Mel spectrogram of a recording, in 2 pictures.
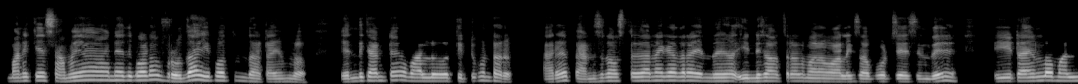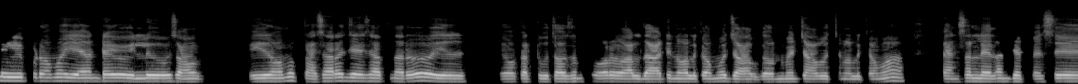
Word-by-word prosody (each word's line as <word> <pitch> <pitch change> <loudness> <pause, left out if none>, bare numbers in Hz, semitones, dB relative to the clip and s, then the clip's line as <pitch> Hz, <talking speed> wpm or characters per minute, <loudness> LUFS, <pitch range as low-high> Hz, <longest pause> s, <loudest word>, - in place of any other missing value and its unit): మనకి 175 +3 -1 0.2
సమయం 175 +8 +1 0.2
అనేది 195 0 +1
కూడా 205 +2 +4
వృధా 150 +5 +4
అయిపోతుంది 185 -4 -1
ఆ - - -2
టైంలో. 135 0 -3 0.5
ఎందుకంటే 180 +4 0 0.2
వాళ్ళు 160 0 +2 0.2
తిట్టుకుంటారు. 165 +3 -3 0.4
అరే! 145 +6 0
పెన్షన్ 135 +5 -3
వస్తదనే 175 +2 0
కదరా! 185 0 +3
ఎన్ని 160 0 0 0.3
ఇన్ని 150 +1 0
సంవత్సరాలు 160 0 -2
మనం 145 0 0
వాళ్ళకి 135 0 -1
సపోర్ట్ 135 +1 -2
చేసింది. 135 +1 +1 0.6
ఈ - - +1 0.2
టైంలో 175 +4 +3
మళ్ళీ 175 0 +2
ఇప్పుడమో 165 0 -3 0.2
ఏమంటే 150 +1 +1 0.2
వీళ్ళు 145 0 +4 0.2
సం 135 0 +1 0.6
వీళ్లేమో 150 +3 +2
ప్రసారం 150 +5 0
చేసేస్తున్నారు. 150 -1 +1 0.3
ఈ - - +4 0.7
ఒక 135 - -3
2004 140 +1 -1
వాళ్ళు 135 0 +1
దాటిన 130 +2 0
వాళ్ళకమో 135 +1 0
జాబ్ 125 -1 0
గవర్నమెంట్ 130 +2 -2
జాబ్ 130 0 -2
వచ్చినోళ్ళకమో 130 +3 -5 0.5
పెన్షన్ 145 +2 -2
లేదని 140 0 0
చెప్పేసి, 135 +2 -2
145 Hz, 125 wpm, -23 LUFS, 135-165 Hz, 0.7 s, కూడా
